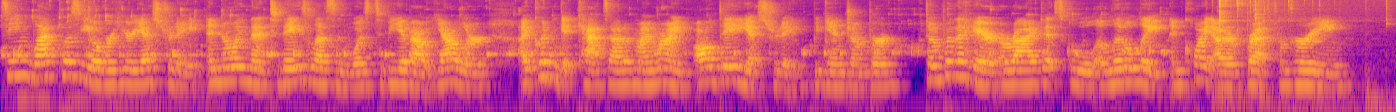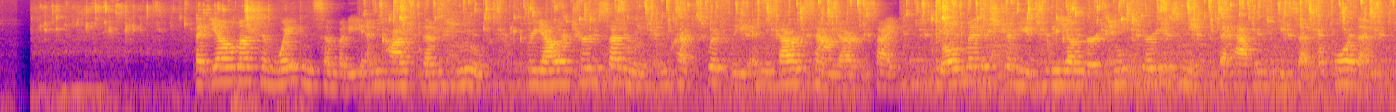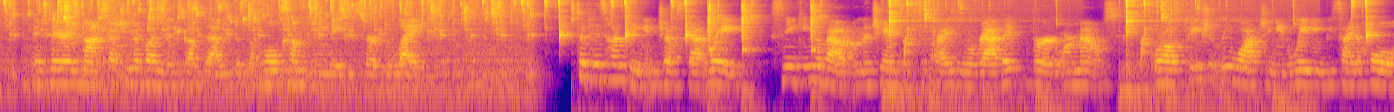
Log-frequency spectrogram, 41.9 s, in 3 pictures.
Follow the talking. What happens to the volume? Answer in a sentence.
The loudness of the talking stays about the same.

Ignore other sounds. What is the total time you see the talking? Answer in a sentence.
The talking can be heard for 38 seconds in total.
